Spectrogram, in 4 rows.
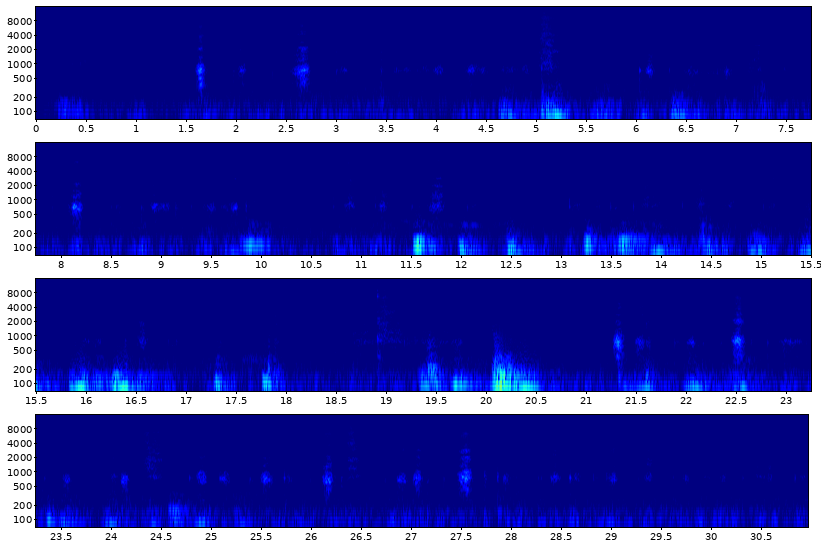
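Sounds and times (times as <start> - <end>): soft low bumps: 19.4 - 20.6.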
